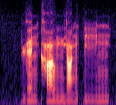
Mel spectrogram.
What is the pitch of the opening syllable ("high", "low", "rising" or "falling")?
high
